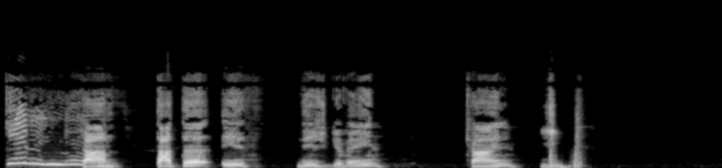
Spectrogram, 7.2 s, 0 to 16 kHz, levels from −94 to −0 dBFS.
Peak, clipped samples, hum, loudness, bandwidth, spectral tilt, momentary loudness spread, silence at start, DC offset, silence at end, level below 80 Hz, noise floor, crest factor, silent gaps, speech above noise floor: 0 dBFS; under 0.1%; none; -17 LUFS; 9.2 kHz; -5 dB/octave; 16 LU; 0.05 s; under 0.1%; 1.4 s; -62 dBFS; -86 dBFS; 18 dB; none; 70 dB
